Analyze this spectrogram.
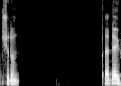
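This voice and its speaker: In a Liverpool accent, a man speaks with an animated tone. The sound is dry and close with no echo, over a quiet background. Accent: Scouse. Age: 40s. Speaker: football fan vlogger. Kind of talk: match reaction rant.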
